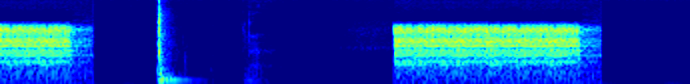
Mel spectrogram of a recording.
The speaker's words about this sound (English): You can shove that buzzer where the sun don't shine. It's Labor Day. How can you buzz me on?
